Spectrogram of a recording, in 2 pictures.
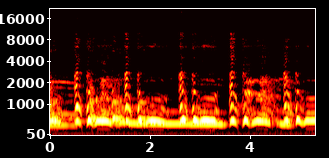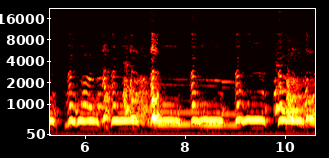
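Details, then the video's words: Several beagles howling and singing together alongside a lab: overlapping long, tonal wails with steady held notes and quick wavering yelps, layered voices rising and falling continuously, pausing only briefly. "Howling singing beagles"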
